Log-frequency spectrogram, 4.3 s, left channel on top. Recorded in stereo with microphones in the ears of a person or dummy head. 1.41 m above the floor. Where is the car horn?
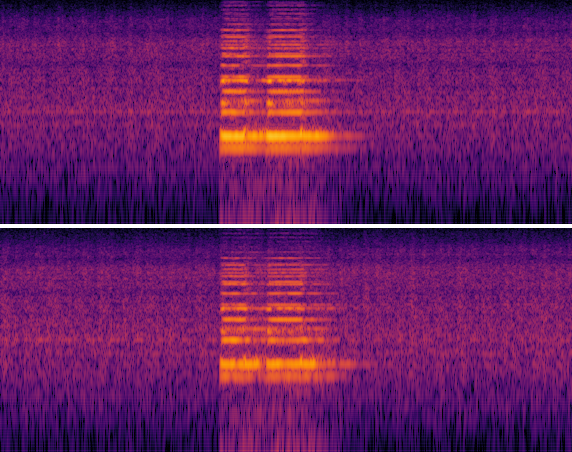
15° left (ahead or behind), 3 m.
